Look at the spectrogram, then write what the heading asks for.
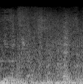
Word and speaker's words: Aegis: Okay, so the correct pronunciation, technically speaking, of Aegis is Aegis. It's a literal word.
